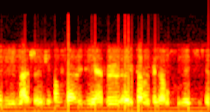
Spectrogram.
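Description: Speech only: a voice talking over a telephone line, thin and band-limited, with a steady low hum underneath.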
